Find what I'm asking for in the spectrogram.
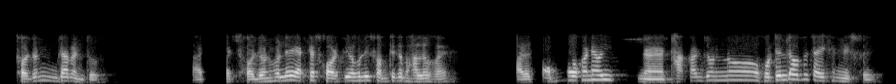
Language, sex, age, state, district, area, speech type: Bengali, male, 18-30, West Bengal, Bankura, urban, conversation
